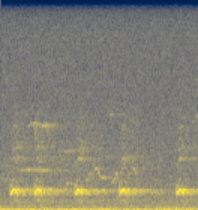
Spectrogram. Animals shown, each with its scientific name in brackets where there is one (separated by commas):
Swainson's Thrush (Catharus ustulatus), American Crow (Corvus brachyrhynchos)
